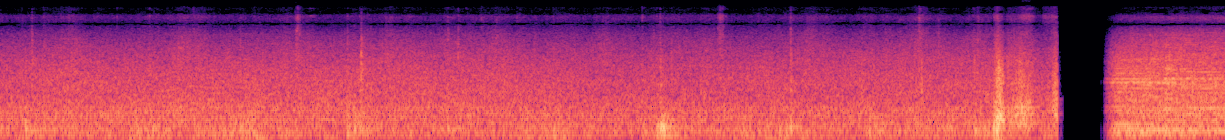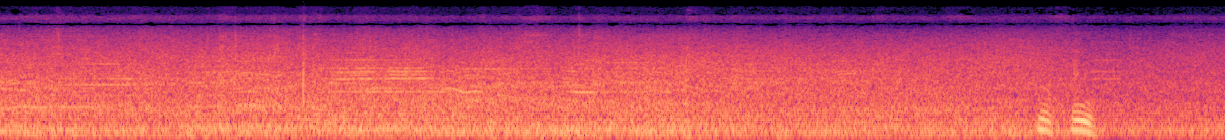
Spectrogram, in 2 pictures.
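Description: Steady outdoor wind hiss, broken by a moment of dead silence about five seconds in; then a louder steady rush of surf on a beach with faint distant voices.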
